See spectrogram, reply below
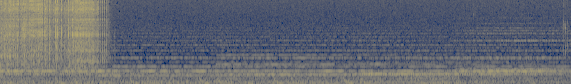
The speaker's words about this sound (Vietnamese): Anh Kiên còn đệm cả mấy cái thanh gỗ ở đó. Mỗi một lần ông già lăn chiếc xe đi, thanh gỗ nó vặn, nó kêu y xỉ như vậy.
